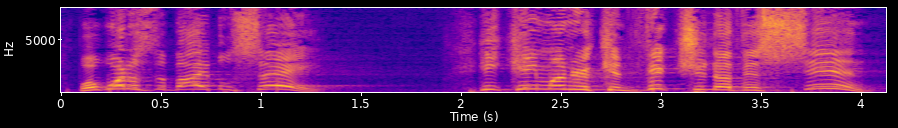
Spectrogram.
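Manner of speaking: impassioned pulpit appeal; fervent preaching. Real, not acted. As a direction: press the congregation with urgent conviction. Preaches with rising fervour.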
